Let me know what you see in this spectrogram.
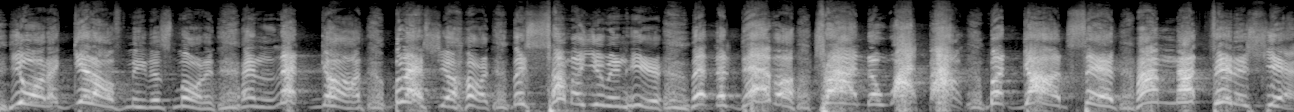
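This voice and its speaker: A man is shouting at an extremely high pitch, with an animated tone and lively intonation at a moderate pace. Noticeable background noise is present. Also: hardly any pauses. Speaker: preacher. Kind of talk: sermon, preacher in full flow with call-and-response. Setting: church with a live congregation. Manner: animated, emphatic, repeats lines and urges the congregation to answer; exhorting, pastoral.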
